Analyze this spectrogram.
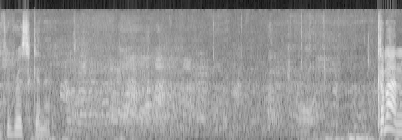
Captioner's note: laughing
